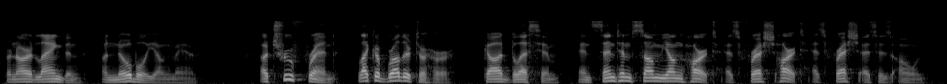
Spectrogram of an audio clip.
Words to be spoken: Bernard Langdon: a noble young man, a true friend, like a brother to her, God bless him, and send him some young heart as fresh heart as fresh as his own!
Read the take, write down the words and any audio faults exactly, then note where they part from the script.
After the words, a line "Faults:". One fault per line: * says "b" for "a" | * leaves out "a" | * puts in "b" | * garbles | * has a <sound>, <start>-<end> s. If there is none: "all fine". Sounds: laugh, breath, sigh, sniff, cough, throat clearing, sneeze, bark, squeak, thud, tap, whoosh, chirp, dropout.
Bernard Langdon: a noble young man, a true friend, like a brother to her, God bless him, and send him some young heart as fresh heart as fresh as his own!
Faults:
all fine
